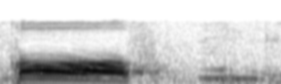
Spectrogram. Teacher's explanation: ہون گول کر کے قوف نہیں پڑھنا، غلط ہو جائے گا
